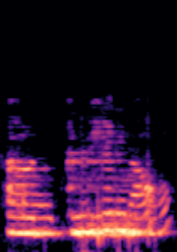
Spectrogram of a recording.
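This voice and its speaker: A woman's voice: a little high, level tone, a little slow, soft background music. A woman chairing an online conference session, talking hesitantly with many fillers, her voice coming through with heavy echo and muffled, distant sound on a video call. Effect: heavy echo, muffled distant audio.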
